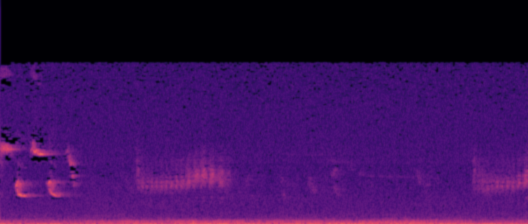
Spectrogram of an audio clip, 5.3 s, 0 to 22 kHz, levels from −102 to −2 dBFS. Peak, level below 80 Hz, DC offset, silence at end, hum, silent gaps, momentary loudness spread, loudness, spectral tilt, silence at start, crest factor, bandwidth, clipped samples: -24 dBFS; -42 dBFS; under 0.1%; 0 s; none; none; 10 LU; -43 LUFS; -3.5 dB/octave; 0 s; 14 dB; 16 kHz; under 0.1%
